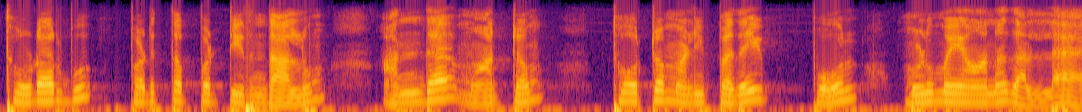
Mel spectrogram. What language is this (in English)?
Tamil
